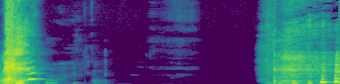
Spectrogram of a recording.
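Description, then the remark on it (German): A single sharp sneeze bursts out at the start, followed by near silence, then a voice begins talking toward the end. “Andere Menschen würden Gesundheit sagen.”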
